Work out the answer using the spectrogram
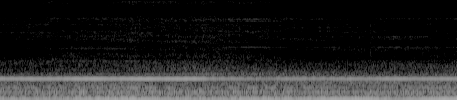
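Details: Whirlpool refrigerator, comparing the display unit's sound at Lowe's with the unit delivered home: a steady, clear single-pitch hum over a low drone, louder than a fridge should sound.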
